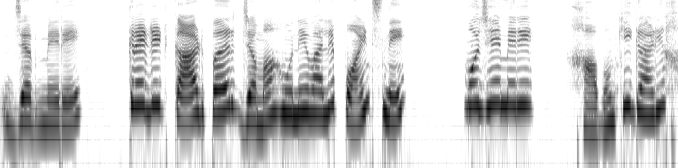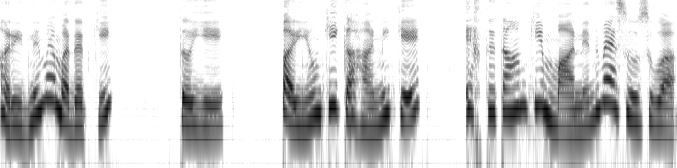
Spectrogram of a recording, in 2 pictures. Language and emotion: Urdu, happy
